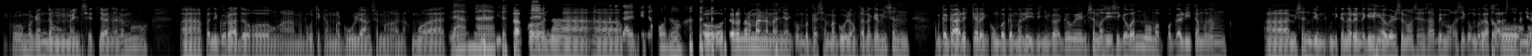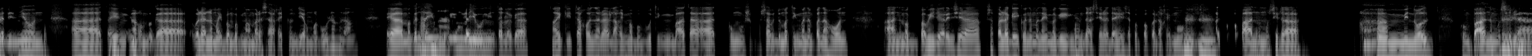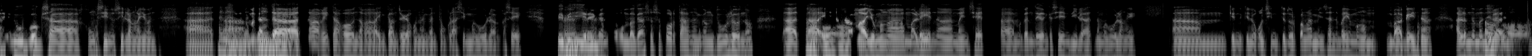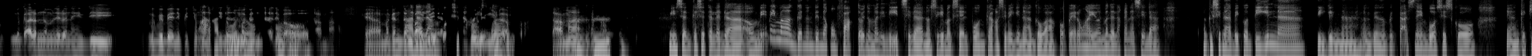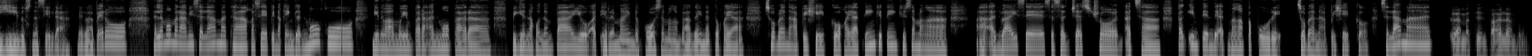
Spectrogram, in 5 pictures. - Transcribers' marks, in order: other background noise; laugh; laugh; laugh; "kikilos" said as "kikihilos"
- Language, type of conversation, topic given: Filipino, advice, Paano ko mababalanse ang maliliit na luho at ang pangmatagalang layunin ko?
